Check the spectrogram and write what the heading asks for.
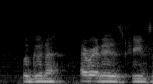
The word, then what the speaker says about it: Laguna: How do you pronounce his name? Laguna. Laguna.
